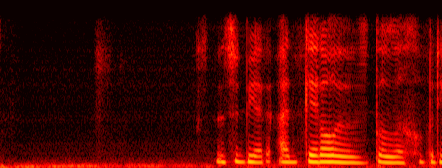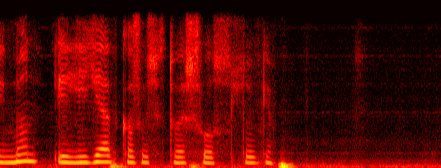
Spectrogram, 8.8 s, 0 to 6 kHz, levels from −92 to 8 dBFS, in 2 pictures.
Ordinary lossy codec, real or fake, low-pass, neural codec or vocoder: none; fake; 5.4 kHz; codec, 16 kHz, 0.8 kbps, ZipCodec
